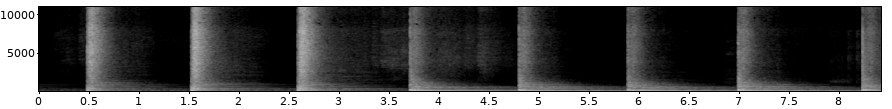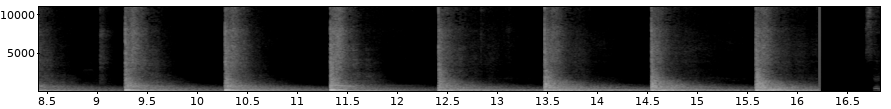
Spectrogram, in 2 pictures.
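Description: Single strokes of a wooden drumstick around a drum kit, about one a second: three bright, sharp hits, likely on the snare, then four each on two rack toms and the floor tom, each hit left to ring. The drum tone gets lower from group to group as the strokes move across the rack toms into the floor tom.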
